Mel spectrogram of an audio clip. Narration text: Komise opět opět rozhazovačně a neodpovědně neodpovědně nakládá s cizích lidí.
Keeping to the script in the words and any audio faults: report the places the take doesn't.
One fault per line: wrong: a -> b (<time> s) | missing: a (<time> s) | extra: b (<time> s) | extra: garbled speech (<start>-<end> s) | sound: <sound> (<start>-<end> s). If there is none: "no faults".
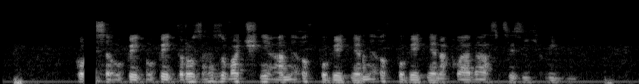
sound: dropout (0.8-1.0 s)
